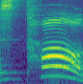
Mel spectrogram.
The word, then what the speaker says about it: stir: 스타의 stir nds 티어 이렇게 반응하지 말고 발음은 스터 로 발음 해줘요 스터 뜻이 뭐야 쉬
